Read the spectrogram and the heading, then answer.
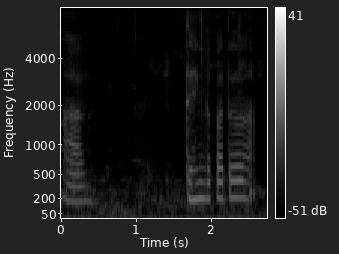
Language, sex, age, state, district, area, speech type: Santali, female, 18-30, West Bengal, Birbhum, rural, spontaneous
